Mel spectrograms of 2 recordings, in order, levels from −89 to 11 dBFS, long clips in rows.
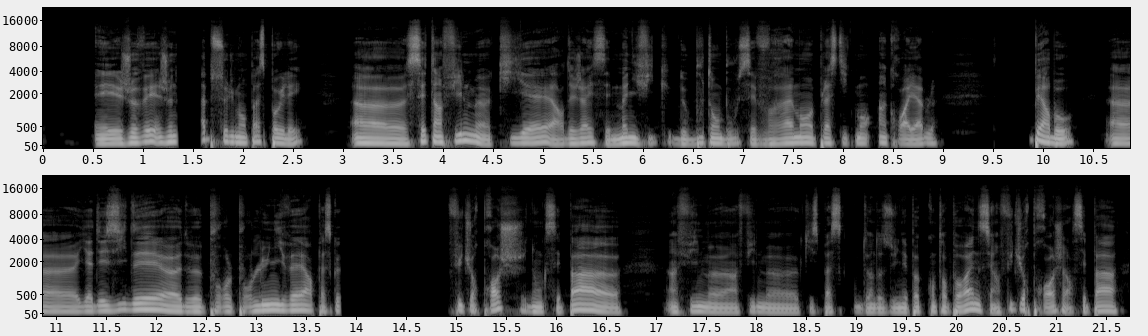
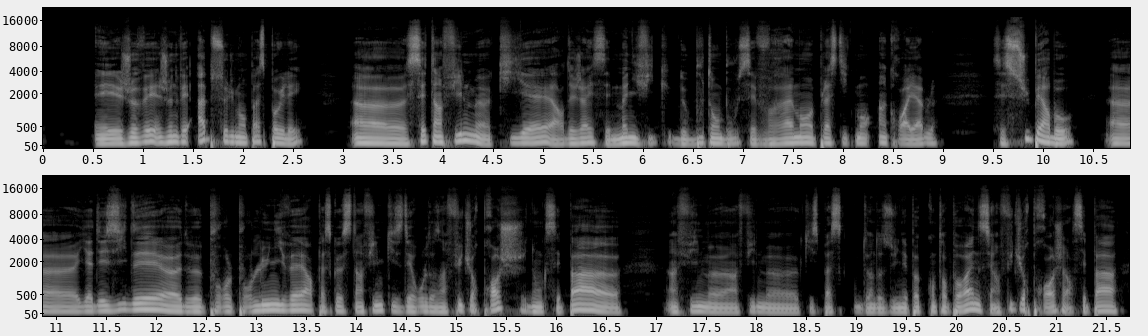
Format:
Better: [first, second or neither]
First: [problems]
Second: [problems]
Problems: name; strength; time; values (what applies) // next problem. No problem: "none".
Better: second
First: audio cutting out; at 1.5 s, at 9.5 s and at 14 s for 1 s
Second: none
